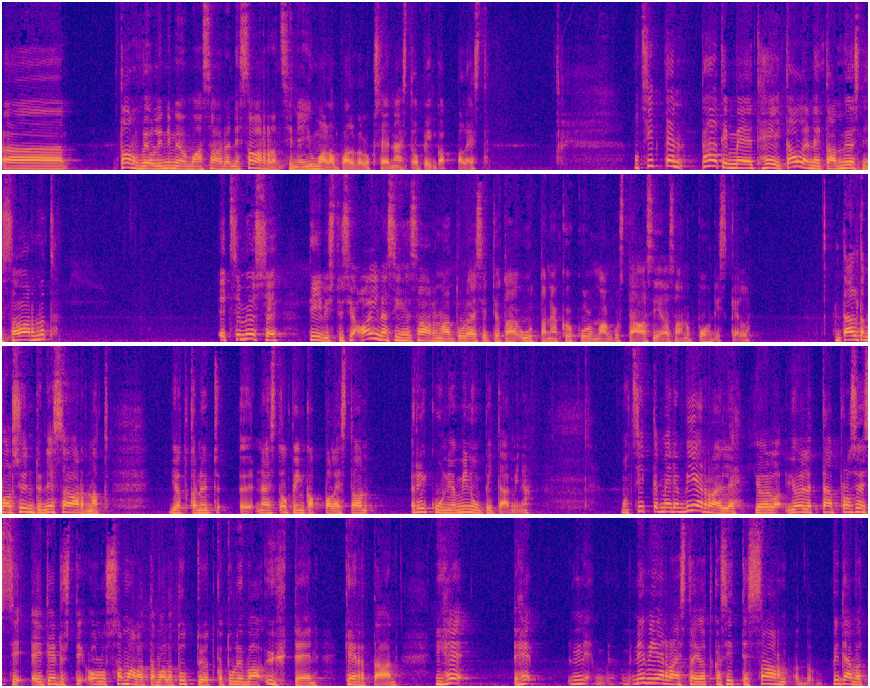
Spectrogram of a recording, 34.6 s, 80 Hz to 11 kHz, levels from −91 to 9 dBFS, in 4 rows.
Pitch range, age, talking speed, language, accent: 165-235 Hz, 30-49, 140 wpm, Finnish, native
